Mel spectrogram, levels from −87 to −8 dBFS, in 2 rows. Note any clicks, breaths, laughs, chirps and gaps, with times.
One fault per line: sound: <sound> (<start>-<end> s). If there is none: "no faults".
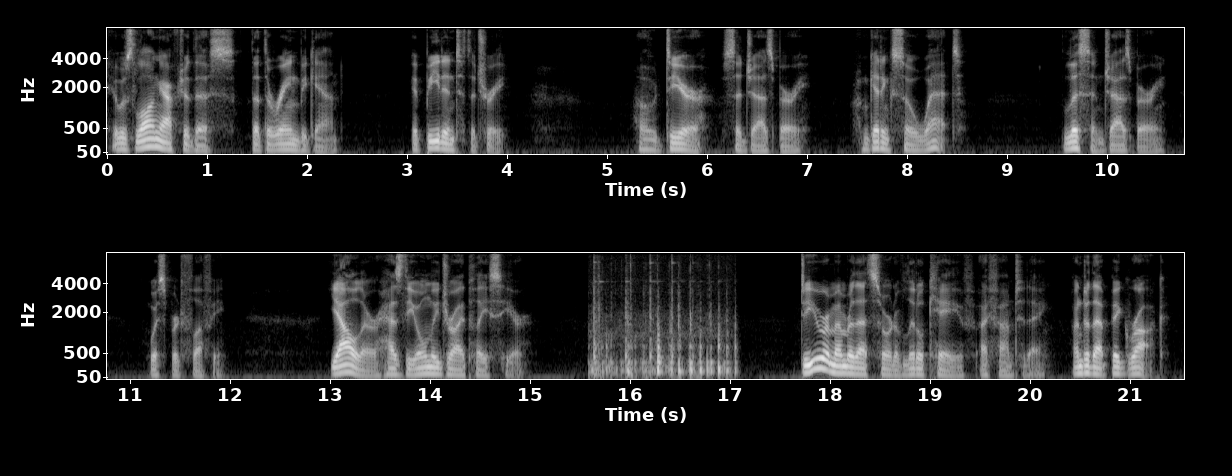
sound: thud (15.6-17.1 s)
